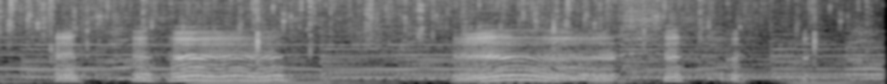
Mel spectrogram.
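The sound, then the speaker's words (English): Food sizzles and crackles in a pan as a man cooks at a beach party at night, a steady hiss running through the whole clip while a voice sings or hums over it in rising and falling tones. “My dad is cooking.”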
